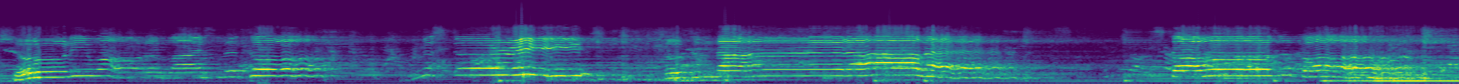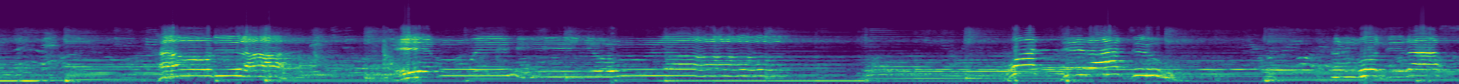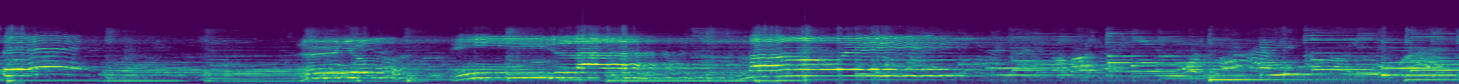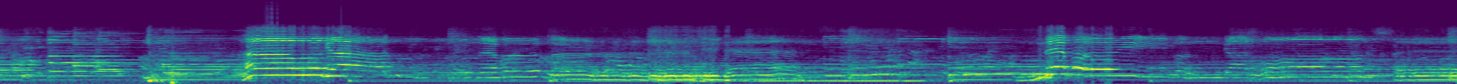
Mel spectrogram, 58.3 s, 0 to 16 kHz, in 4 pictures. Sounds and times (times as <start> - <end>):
Male singing: 0.0 - 15.2, 16.0 - 30.6, 32.0 - 44.2, 46.2 - 58.3
Music: 0.0 - 58.3
Speech: 0.1 - 10.3, 11.2 - 22.5, 23.8 - 30.6, 32.1 - 44.4.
